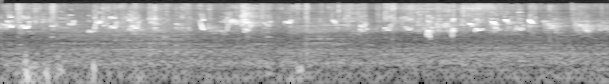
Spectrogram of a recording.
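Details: Several young domestic chicks peeping together: short, high, thin chirps, many sliding down in pitch, tumbling over one another at an irregular, busy pace, with a few soft low thumps and faint background rumble.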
